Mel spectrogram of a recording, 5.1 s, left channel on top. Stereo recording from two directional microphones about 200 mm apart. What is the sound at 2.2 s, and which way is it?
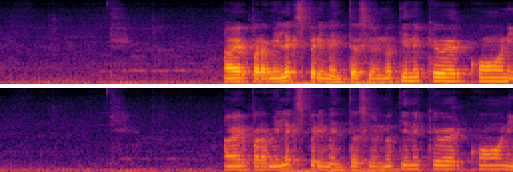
Speech, 15° right (ahead or behind).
